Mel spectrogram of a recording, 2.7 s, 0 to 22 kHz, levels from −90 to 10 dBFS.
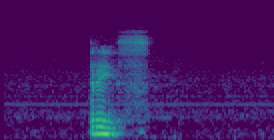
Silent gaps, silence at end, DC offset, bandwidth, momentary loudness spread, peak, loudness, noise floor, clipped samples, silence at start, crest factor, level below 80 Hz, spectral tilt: none; 1.3 s; under 0.1%; 8.8 kHz; 23 LU; -10 dBFS; -25 LUFS; -69 dBFS; under 0.1%; 0.9 s; 20 dB; -74 dBFS; -6.5 dB/octave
